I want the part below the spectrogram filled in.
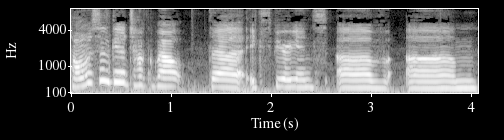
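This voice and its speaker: A woman speaks loudly with lively intonation and a fairly high pitch. Her tone is bright and sharp. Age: 20s. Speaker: lifestyle vlogger. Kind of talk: casual chat.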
